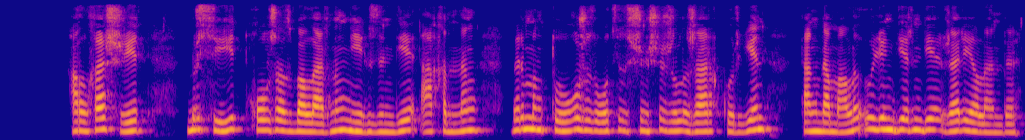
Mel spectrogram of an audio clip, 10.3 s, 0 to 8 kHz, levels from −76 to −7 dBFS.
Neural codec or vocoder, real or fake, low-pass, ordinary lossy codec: codec, 16 kHz, 16 kbps, FunCodec, trained on Chinese and English, 50 frames a second; fake; 7.2 kHz; MP3, 48 kbps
